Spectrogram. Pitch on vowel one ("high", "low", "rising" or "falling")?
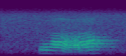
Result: low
